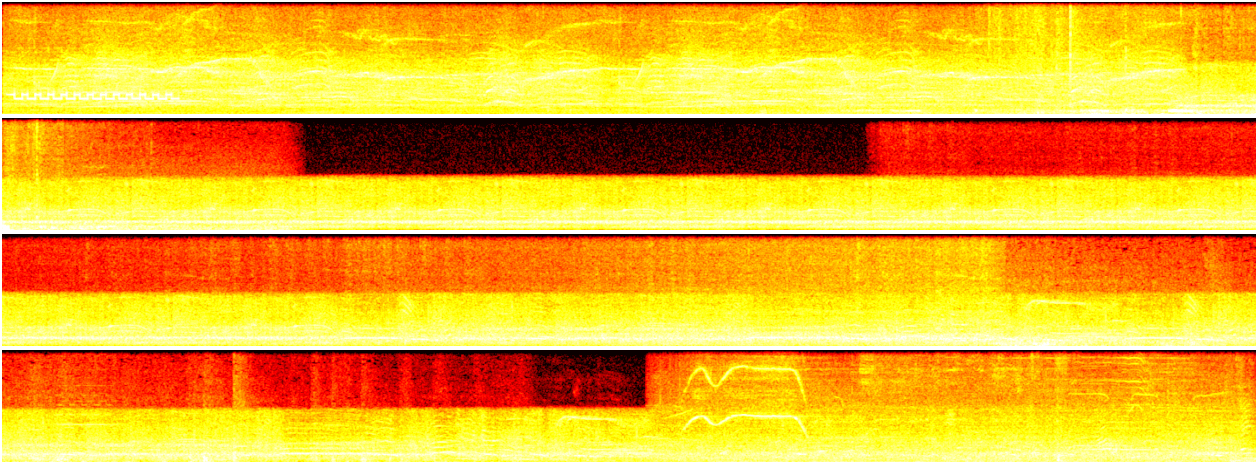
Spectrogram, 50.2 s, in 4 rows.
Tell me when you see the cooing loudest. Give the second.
12 s.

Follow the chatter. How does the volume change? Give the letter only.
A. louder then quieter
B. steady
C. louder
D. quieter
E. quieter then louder
B.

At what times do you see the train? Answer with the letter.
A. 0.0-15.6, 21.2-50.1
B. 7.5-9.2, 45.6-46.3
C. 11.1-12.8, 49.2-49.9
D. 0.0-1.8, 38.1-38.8
A.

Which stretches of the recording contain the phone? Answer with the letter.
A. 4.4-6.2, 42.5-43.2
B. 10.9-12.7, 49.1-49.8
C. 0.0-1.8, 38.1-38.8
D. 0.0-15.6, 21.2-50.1
C.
